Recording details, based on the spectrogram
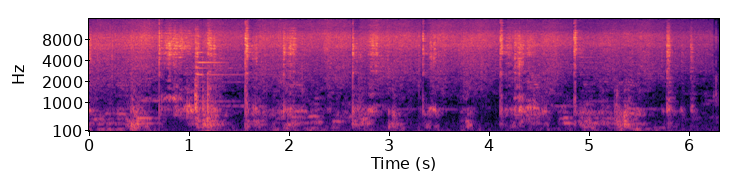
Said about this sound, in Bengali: এবার গ্রেট করা গাজরটা দিয়ে দেবো, এটাকে এবার হালকা করে একটু নাড়াচাড়া করে নেবো।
